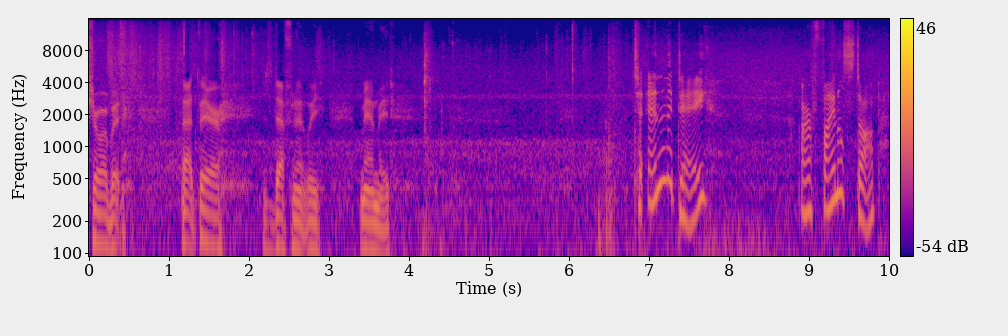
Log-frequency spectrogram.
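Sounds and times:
footsteps on dry leaves: 0.0 - 8.9.

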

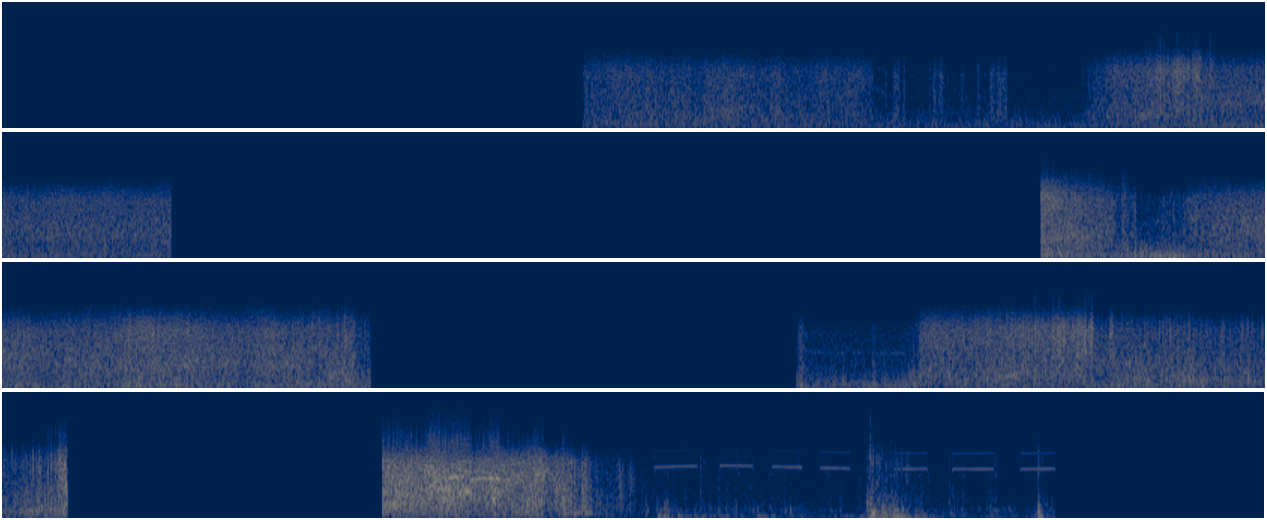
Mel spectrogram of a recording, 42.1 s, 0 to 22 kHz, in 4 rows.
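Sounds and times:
wind roaring over microphone: 4.9 - 12.0, 19.4 - 24.1, 27.7 - 32.1
thumps: 36.9 - 40.4
short electronic beeps: 37.0 - 40.4.

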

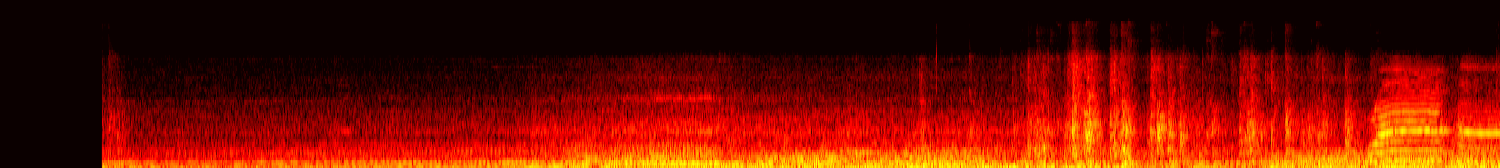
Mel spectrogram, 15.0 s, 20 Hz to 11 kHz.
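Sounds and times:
road noise: 1.0 - 15.0
vehicle engine running: 1.0 - 15.0.

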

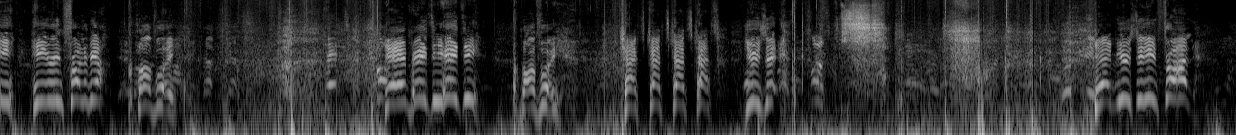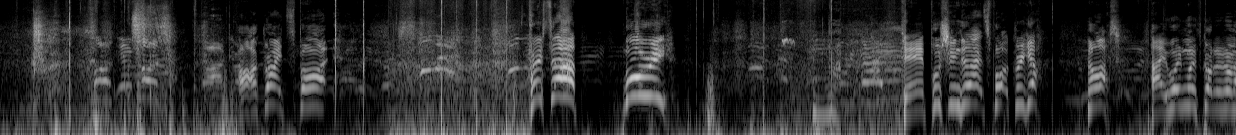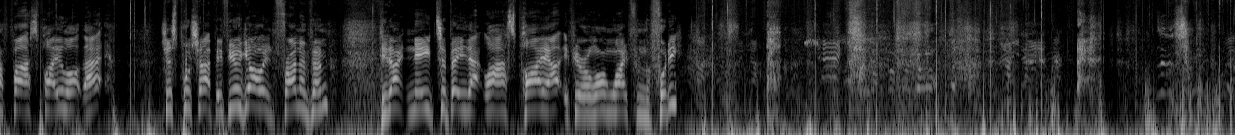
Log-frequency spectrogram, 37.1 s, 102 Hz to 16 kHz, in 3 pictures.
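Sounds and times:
person shouting and grunting: 36.2 - 36.7.

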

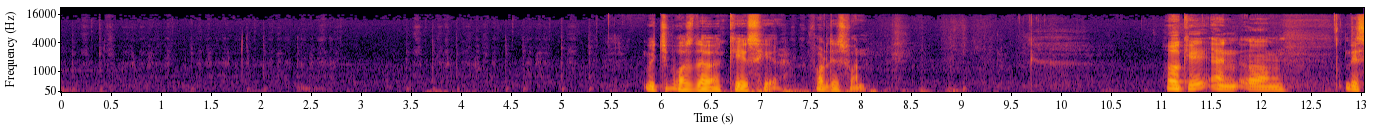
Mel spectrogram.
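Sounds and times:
stylus scratching and tapping: 0.0 - 2.8, 3.4 - 5.5.

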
